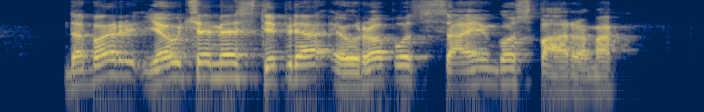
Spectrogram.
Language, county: Lithuanian, Kaunas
